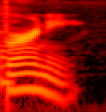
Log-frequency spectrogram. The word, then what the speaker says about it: Boerne: Bernie.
